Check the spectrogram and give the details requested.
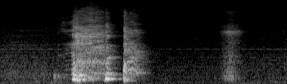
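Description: Two harsh back-to-back coughs, then a softer breathy sound, in a quiet room: coughing after snorting pepper.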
